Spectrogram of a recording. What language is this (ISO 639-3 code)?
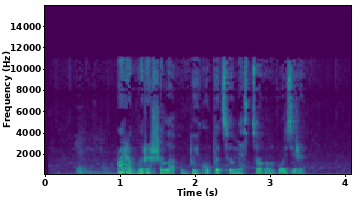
bel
